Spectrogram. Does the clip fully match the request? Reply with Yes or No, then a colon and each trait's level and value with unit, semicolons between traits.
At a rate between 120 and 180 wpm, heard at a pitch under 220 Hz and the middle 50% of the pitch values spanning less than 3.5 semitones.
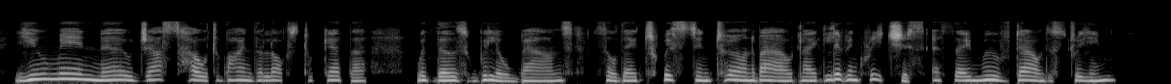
Yes: average, 150 wpm; medium, 185 Hz; narrow, 2.6 semitones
